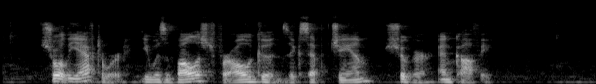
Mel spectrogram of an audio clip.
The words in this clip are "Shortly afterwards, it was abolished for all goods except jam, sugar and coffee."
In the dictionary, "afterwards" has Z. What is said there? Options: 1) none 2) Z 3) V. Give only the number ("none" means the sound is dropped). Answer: 1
